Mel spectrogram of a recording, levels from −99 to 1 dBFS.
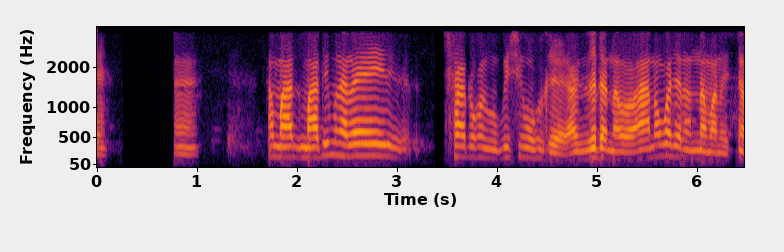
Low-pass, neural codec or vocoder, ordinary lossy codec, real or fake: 3.6 kHz; none; none; real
